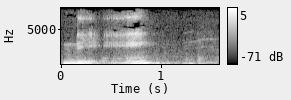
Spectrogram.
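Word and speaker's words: 你: Kamu dalam bahasa Mandarin ni menggunakan tone yang ketiga atau shengtiao yang ketiga, yaitu ni.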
